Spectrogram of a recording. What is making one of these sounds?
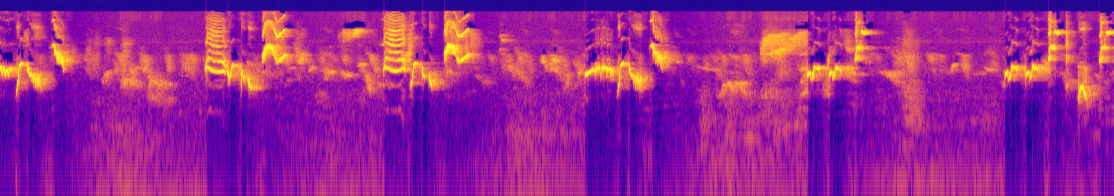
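A songbird sings loud, varied whistling phrases with rapid trills, close by.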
